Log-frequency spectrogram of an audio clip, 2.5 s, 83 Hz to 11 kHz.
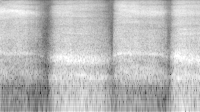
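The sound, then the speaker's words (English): Slow, deep breaths drawn in and pushed out during a guided breathing exercise, a few long, loud, airy hisses separated by short pauses, with no talking. “Just take a big breath, kind of just sit into it, and you want to take 20 big breaths”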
